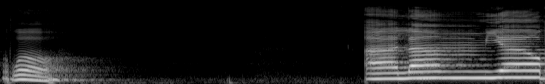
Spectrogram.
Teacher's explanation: huruf ro dibunyikan secara tafkhim karena ro berharakat fathah cara membacanya adalah ditebalkan yaitu dengan cara menaikkan pangkal lidah kita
